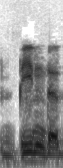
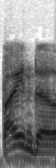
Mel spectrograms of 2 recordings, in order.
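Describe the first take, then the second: First: It sounds different from the English word binder. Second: It sounds like the English word binder. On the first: This is how the name is actually said. The speaker calls it right. "That's the, the correct pronunciation" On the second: This is how the spelling reads. The speaker calls it wrong. "like binder, like when you read it"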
